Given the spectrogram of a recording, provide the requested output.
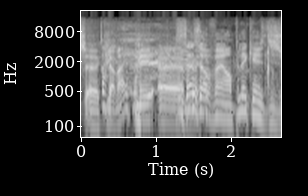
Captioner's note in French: rires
